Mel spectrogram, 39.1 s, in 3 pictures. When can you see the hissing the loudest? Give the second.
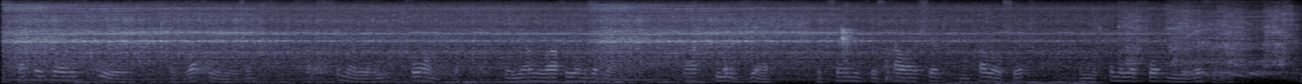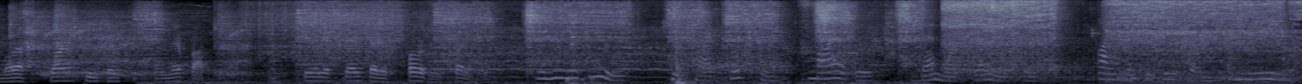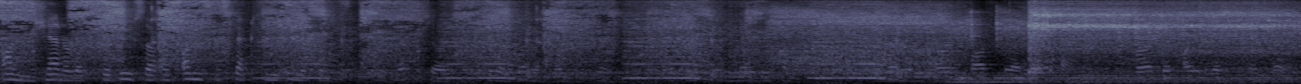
23 s.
